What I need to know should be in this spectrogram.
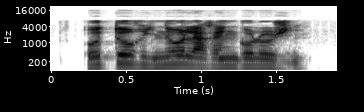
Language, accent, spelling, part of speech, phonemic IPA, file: French, France, oto-rhino-laryngologie, noun, /ɔ.to.ʁi.no.la.ʁɛ̃.ɡɔ.lɔ.ʒi/, LL-Q150 (fra)-oto-rhino-laryngologie.wav
- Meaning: otorhinolaryngology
